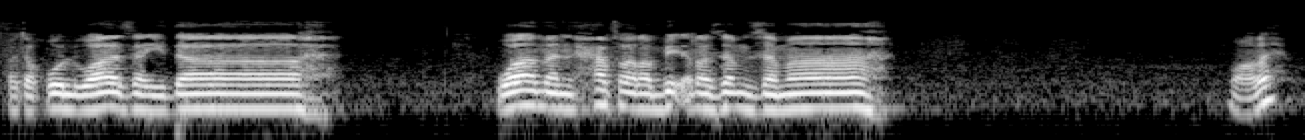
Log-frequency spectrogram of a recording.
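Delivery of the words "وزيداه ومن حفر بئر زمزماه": "وزيداه" and "زمزماه" slow, long aa closed with h; pausal ha lament. Shown as a demonstration. Teacher demonstrating the silence ha, drawn-out -aah on "وزيداه" and "زمزماه". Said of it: "وهذه الهاء تسمى بهاء السكت".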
